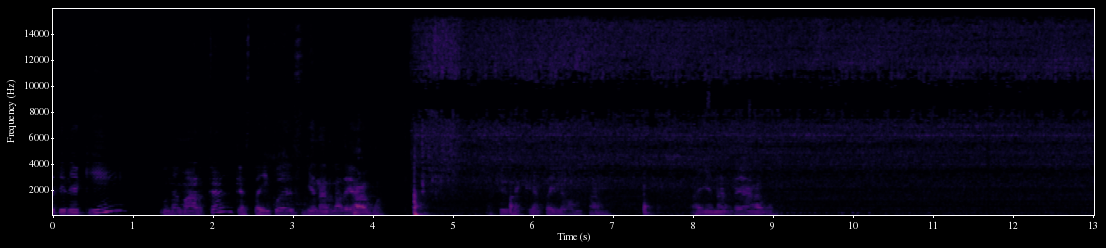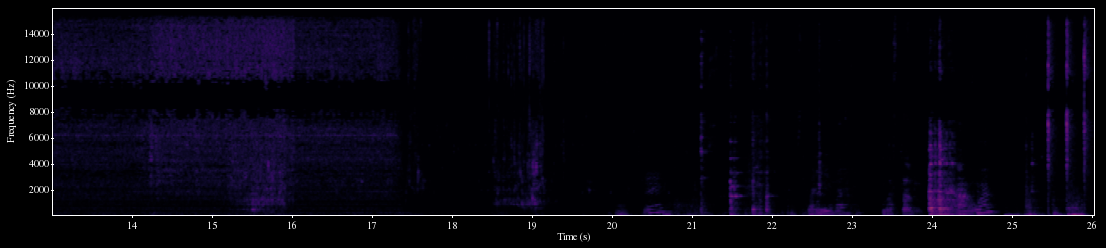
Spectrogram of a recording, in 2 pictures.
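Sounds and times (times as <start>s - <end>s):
water running into a metal pot: 4.4s - 24.5s.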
